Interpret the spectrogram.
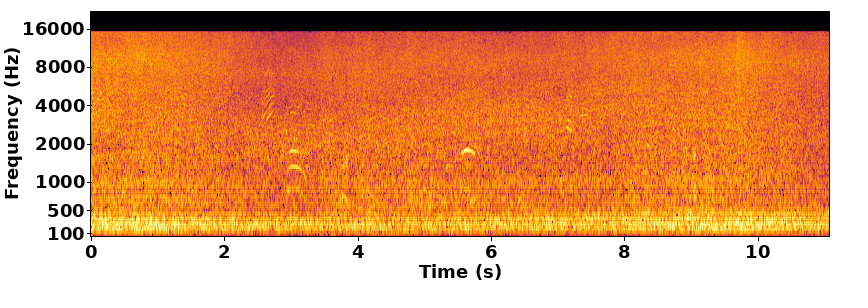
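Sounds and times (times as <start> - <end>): ocean surf breaking on shore: 0.0 - 11.0.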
